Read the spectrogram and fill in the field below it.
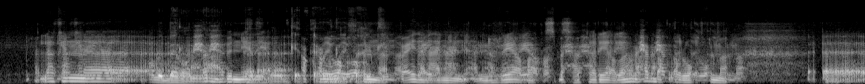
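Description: Speech, with echo with no canceller running throughout: the far end plays the call over a loudspeaker, its microphone picks it up, and nothing subtracts it. Every phrase returns roughly 150 ms later as a thinner copy, about 7 dB below the original.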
